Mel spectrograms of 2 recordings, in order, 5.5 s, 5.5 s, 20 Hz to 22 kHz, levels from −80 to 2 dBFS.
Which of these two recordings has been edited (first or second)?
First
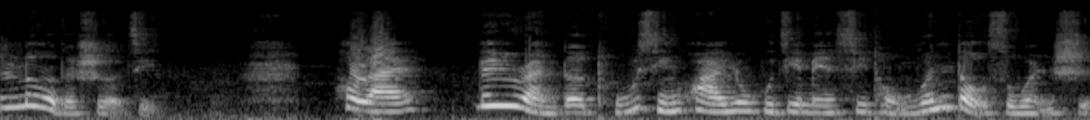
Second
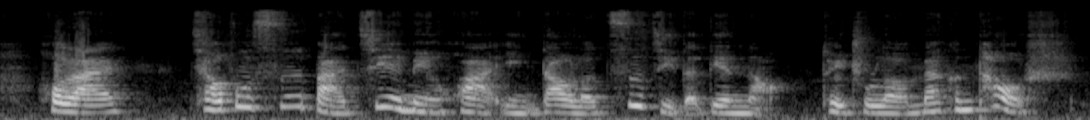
first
